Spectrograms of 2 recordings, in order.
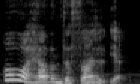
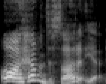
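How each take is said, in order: First: Tone it down; milder regret. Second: Much higher, louder, overdone "Oh"; exaggerated regret. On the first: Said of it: "이렇게 표현하시면". (차분하게 아쉬움) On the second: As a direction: overplay disappointment. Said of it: "이것보다". (과장해서 아쉬워하며) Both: Shown as a demonstration.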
